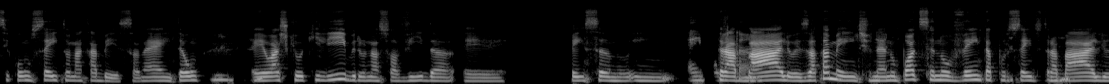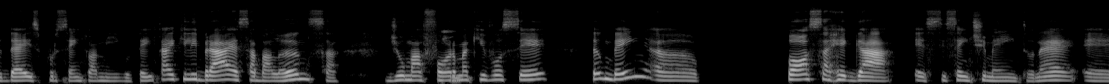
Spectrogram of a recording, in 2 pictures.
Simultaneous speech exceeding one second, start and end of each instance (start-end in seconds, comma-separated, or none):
7.2-8.8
